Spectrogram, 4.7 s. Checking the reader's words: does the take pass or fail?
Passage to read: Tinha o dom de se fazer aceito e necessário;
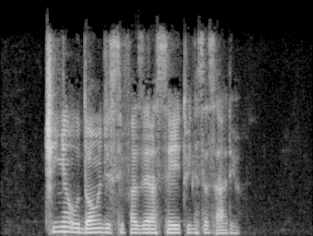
pass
